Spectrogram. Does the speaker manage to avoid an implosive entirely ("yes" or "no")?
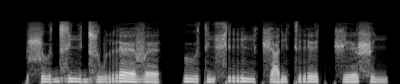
yes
